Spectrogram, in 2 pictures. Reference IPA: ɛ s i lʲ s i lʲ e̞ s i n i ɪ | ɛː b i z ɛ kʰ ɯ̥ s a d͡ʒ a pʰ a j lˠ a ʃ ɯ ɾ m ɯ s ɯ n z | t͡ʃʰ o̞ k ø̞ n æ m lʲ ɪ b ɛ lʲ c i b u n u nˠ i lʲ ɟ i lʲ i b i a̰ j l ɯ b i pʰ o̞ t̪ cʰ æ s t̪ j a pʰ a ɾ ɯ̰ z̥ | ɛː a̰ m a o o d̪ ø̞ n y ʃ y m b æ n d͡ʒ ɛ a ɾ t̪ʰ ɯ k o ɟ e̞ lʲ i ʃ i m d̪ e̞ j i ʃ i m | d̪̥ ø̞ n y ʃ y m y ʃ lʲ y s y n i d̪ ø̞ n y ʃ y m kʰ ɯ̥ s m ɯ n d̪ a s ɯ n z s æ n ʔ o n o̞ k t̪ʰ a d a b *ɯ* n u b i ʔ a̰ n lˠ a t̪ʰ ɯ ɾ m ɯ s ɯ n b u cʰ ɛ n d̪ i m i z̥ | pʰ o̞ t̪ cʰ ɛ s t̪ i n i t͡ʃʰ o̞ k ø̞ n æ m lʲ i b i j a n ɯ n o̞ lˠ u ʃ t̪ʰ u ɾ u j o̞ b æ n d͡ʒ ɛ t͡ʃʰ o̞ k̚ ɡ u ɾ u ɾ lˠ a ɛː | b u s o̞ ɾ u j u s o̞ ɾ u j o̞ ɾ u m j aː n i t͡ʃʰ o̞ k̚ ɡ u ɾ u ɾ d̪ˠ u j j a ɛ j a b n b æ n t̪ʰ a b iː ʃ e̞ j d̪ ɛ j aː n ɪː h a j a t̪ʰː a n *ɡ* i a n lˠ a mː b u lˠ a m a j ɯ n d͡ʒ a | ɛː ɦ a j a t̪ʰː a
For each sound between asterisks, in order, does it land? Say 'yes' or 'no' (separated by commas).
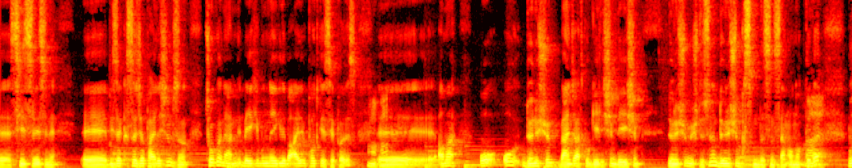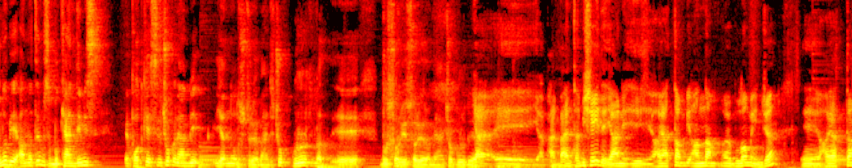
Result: no, no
